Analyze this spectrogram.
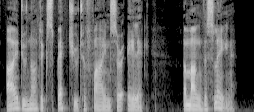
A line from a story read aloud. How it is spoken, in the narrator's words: Kalium said quietly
